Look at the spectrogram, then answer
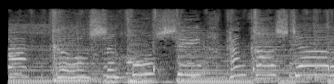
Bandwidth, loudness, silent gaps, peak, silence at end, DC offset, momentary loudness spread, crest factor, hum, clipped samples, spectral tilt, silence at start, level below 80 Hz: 14 kHz; -14 LUFS; none; 0 dBFS; 0 s; under 0.1%; 2 LU; 12 dB; none; under 0.1%; -4.5 dB/octave; 0.1 s; -28 dBFS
